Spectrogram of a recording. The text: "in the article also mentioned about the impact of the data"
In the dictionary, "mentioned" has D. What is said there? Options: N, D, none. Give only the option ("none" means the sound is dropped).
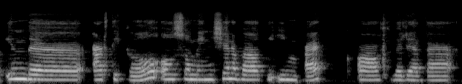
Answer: none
